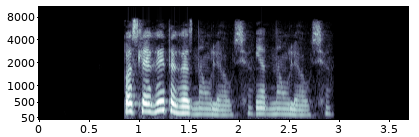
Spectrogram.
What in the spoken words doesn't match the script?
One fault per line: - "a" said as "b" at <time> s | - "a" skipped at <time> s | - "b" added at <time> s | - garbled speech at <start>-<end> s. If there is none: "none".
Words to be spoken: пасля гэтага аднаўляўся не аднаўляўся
none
